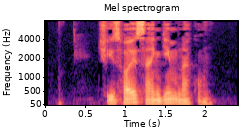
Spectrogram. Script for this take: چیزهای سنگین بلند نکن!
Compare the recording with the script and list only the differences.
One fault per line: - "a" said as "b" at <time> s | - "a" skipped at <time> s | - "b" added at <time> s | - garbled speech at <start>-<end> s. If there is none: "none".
- "بلند" skipped at 1.6 s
